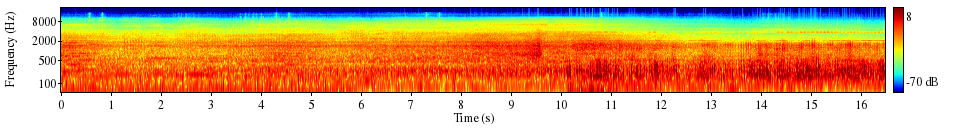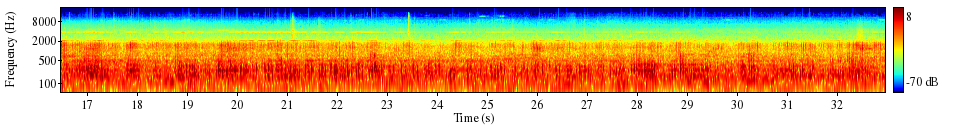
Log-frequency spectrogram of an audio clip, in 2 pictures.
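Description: Sound effects from a building projection show's soundtrack played over outdoor loudspeakers: a dense rumbling noise that swells about eight seconds in and then carries on with a crackling texture.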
